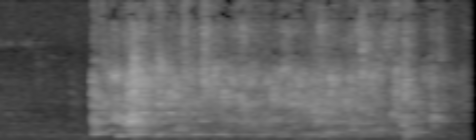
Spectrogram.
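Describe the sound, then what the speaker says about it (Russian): Prepared water pours steadily into an enema mug during a home cleansing procedure, a close, bright splashing gush that starts abruptly and runs for about two seconds before easing off. "Доливаем, естественно, вот той воды подготовленной"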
